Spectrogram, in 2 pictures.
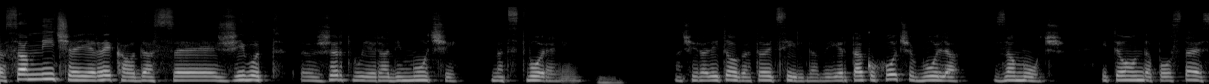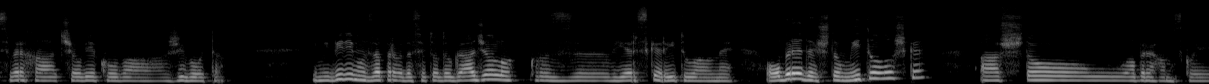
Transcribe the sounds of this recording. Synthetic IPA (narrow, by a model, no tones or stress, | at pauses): saːmnit͡ʃejeɾe̞kaod̪ase̞ʒiʋo̞t̪ | ʒər̩t̪ʋujeɾad̪imo̞t͡ɕi | nad̪st̪ʋo̞ɾe̞nḭm | znat͡ʃiɾad̪it̪o̞ɡat̪o̞ːje̞t̪siːʎd̪abijeɾt̪ako̞xo̞t͡ɕe̞ʋo̞ʎa | zamo̞ːt͡ʃ | it̪o̞ond̪apo̞st̪aje̞sʋr̩xat͡ʃo̞ʋje̞ko̞ʋaʒiʋo̞t̪a | imiːʋid̪imo̞zapɾaʋod̪ase̞t̪o̞d̪o̞ɡaːd͡ʒalo̞kɾo̞zʋjeɾske̞ɾit̪ualˠne̞ | o̞bɾe̞d̪e̞ʃt̪o̞mit̪o̞lo̞ʃke̞ | aʃt̪o̞uabɾaxamsko̞j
